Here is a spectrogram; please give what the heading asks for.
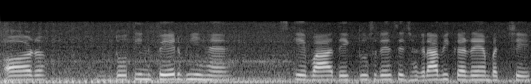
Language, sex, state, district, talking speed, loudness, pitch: Hindi, female, Bihar, Katihar, 180 wpm, -16 LUFS, 200 Hz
